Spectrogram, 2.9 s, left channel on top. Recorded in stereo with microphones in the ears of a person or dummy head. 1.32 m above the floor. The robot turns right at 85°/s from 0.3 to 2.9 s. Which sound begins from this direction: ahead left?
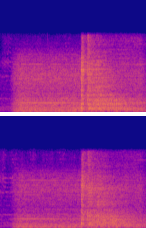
An explosion, at 1.6 s.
